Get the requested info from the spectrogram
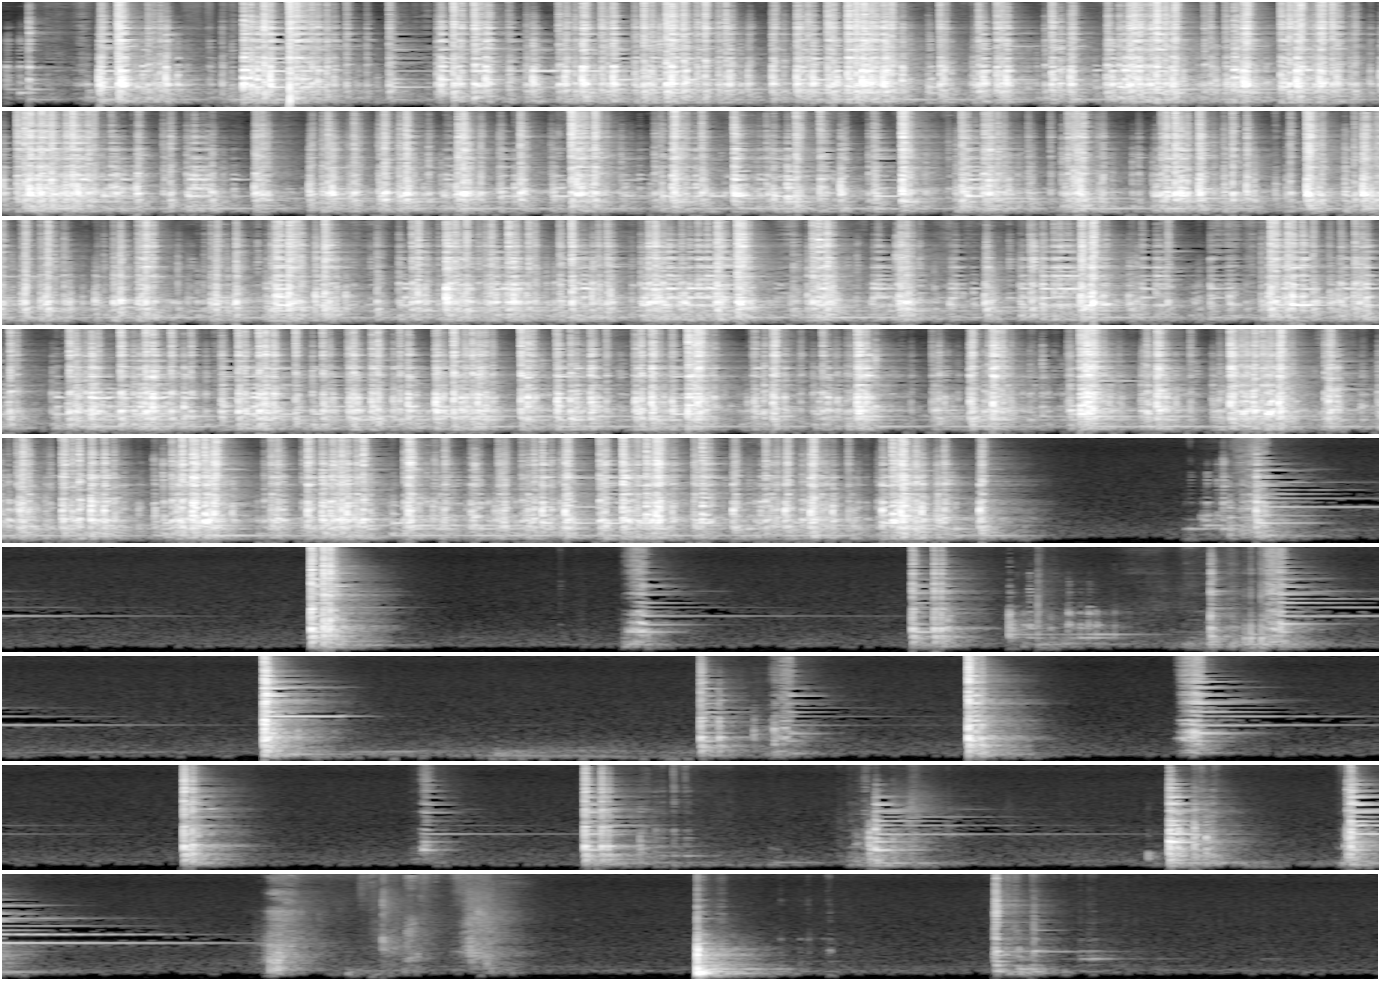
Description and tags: Metal pot, rattle on stove top
metal pot rattling on a stove top
pan, rattle, top, Kitchen, stovetop, pot, metal, stove, shake, cooking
